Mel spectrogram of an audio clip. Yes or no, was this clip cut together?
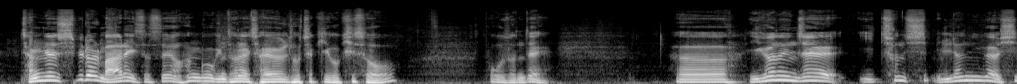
yes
